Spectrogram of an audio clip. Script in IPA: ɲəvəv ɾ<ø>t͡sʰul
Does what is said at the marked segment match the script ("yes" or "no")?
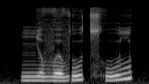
no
